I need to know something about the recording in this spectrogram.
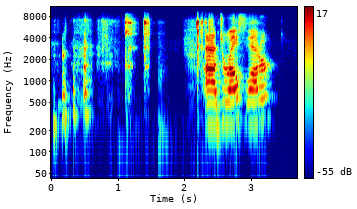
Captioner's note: laughs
